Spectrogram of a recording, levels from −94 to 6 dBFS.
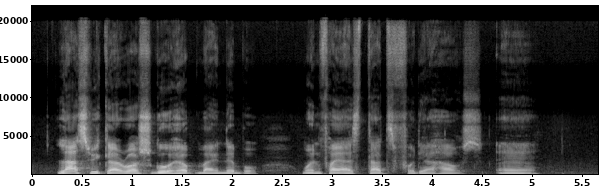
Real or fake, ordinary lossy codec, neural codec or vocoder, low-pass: fake; none; vocoder, 48 kHz, 128 mel bands, Vocos; none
